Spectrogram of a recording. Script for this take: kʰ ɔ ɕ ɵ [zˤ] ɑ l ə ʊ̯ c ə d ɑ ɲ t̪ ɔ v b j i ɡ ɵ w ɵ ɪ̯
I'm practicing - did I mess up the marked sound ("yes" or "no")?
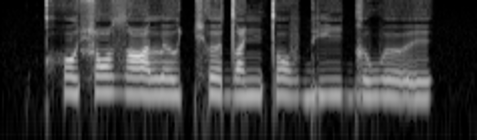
no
